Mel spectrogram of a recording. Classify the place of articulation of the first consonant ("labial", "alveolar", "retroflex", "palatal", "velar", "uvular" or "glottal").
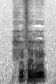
glottal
